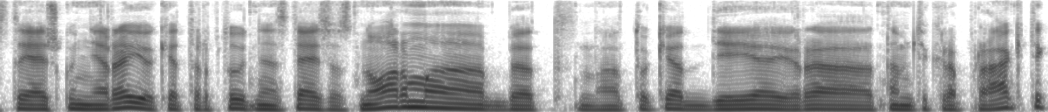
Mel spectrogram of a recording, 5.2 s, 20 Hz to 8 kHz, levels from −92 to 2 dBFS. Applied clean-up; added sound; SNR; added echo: none; none; none; none.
